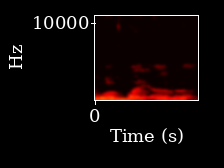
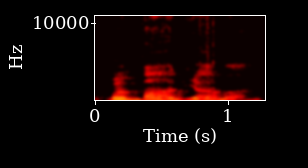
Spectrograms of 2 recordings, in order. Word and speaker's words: Wembanyama: No Wembayana, obviously. Wembanyama.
